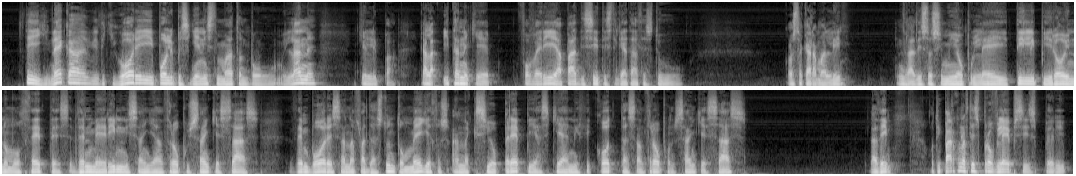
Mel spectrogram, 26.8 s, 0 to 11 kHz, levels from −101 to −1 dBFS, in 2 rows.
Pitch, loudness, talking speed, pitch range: 100 Hz, -22 LUFS, 135 wpm, 90-110 Hz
